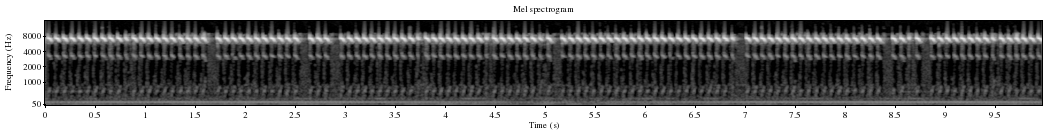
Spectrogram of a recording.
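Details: High-pitched rhythmic trilling of the Korean ground cricket yeoul-allak-bangul-beolle, recorded in 2020 by the National Institute of Biological Resources; rapid even pulses run in long bursts with several brief pauses, faint hum underneath.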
